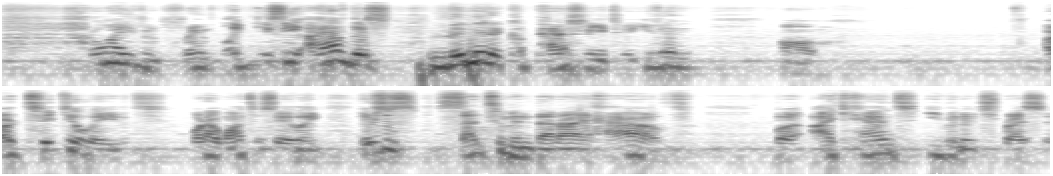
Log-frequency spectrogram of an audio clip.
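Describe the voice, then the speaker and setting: Speaking at a fairly quick pace, a man with a fairly high pitch and a somewhat breathy voice swings very widely in pitch and shows big swings in loudness. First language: not English. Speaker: former educator, vlogger. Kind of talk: casual monologue. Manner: halting, many fillers.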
